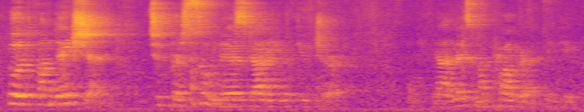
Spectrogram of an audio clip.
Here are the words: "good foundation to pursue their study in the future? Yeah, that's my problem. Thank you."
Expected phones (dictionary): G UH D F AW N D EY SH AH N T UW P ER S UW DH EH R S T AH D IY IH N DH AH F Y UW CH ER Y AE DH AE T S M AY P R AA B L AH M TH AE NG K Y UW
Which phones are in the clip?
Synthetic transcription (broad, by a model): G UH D F AW N D EY SH AH N T UW P ER S UW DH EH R S T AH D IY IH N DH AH F Y UW CH ER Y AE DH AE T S M AY P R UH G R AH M T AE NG K Y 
